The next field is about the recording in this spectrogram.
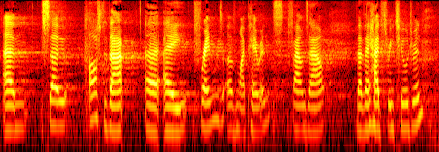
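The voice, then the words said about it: Husky voice. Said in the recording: “My voice is a little bit husky because part of my job this week is to shout at people a lot.”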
